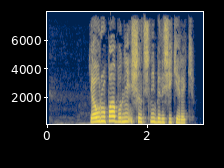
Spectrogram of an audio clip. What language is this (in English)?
Uyghur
